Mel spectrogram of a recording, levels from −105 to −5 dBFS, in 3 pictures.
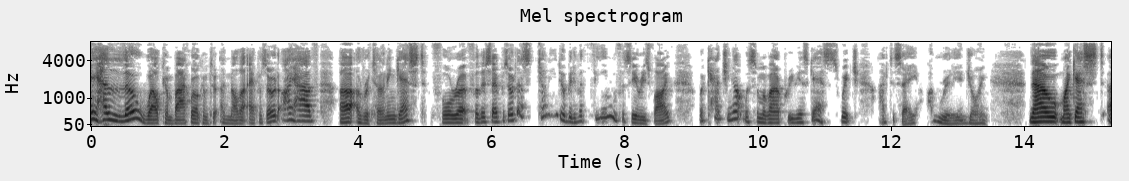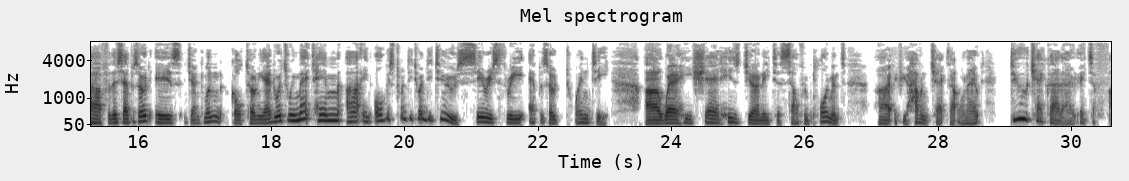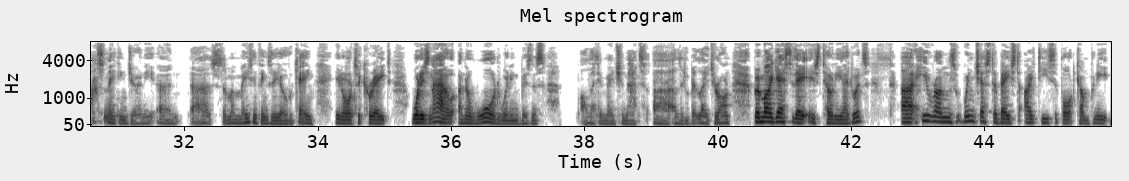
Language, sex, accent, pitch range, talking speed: English, male, British, 120-160 Hz, 185 wpm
